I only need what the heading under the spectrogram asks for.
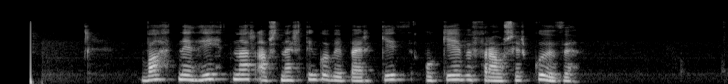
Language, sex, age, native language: Icelandic, female, 40-49, Icelandic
